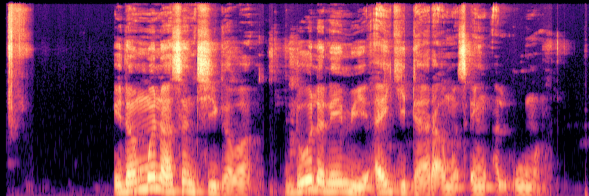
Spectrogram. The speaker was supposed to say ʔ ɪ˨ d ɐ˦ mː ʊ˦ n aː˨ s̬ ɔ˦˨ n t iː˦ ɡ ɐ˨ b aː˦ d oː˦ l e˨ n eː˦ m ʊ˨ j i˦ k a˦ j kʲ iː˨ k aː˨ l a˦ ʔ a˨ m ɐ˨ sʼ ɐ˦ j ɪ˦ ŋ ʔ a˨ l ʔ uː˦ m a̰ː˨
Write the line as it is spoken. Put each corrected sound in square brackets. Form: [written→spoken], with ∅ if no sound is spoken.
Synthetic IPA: ʔ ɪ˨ d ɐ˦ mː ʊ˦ n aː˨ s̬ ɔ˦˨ n [t→t͡ʃ] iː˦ ɡ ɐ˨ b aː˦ d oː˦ l e˨ n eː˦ m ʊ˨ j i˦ [k→ʔ] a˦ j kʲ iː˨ [k→t] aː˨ [l→ɽ] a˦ ʔ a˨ m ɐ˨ sʼ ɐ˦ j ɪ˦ ŋ ʔ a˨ l ʔ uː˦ m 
